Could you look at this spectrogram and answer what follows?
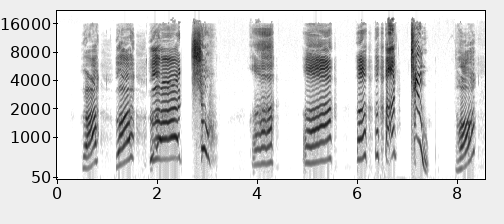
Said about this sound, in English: Sparky is sneezing too?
